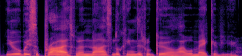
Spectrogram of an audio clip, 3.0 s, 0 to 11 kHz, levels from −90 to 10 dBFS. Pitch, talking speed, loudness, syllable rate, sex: 190 Hz, 295 wpm, -17 LUFS, 6.5 syllables/s, female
